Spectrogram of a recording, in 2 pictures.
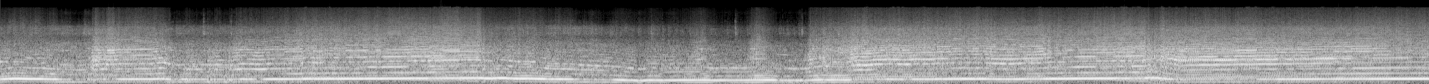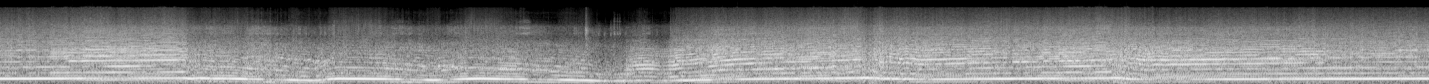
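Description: Honda Civic Type R's four-cylinder race engine at full throttle, heard from inside the caged cabin. It revs high and climbs through the gears, with sharp drops in pitch at each upshift. About two-thirds of the way through it falls back in a quick run of downshifts and throttle blips, then pulls hard again.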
